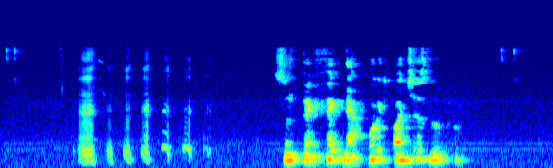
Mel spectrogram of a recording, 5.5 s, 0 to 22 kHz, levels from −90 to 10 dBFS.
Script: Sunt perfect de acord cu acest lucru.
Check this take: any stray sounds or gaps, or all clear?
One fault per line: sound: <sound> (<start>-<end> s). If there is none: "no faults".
sound: laugh (0.6-2.1 s)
